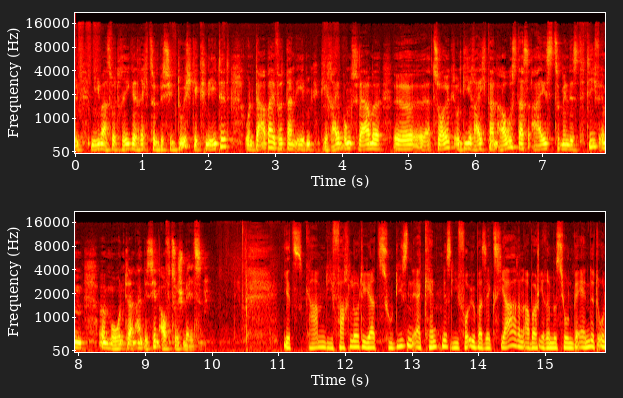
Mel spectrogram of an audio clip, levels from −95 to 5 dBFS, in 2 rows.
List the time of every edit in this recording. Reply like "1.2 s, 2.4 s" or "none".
13.6 s, 14.9 s

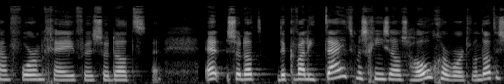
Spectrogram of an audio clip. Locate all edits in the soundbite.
1.5 s

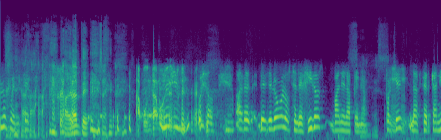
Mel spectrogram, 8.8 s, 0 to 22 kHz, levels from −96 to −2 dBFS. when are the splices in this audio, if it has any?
none

